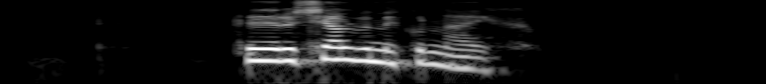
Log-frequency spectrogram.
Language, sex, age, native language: Icelandic, female, 50-59, Icelandic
